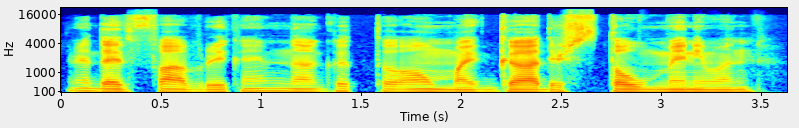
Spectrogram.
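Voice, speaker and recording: Low, smooth-voiced man streaming. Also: little pitch movement, normal speed, a little mellow, dry recording. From Philippines. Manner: informal, sweary. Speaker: livestreamer playing a game. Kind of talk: casual gameplay commentary.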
